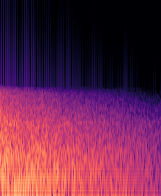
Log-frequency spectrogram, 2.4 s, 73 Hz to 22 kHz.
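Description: A .45 pistol shot slowed down with slow-motion footage: a sudden deep, dull boom that fades away slowly over a couple of seconds, with no sharp crack on top.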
